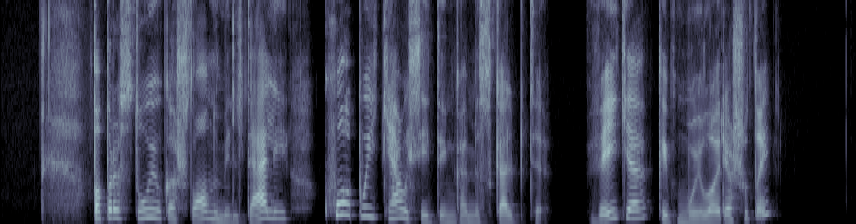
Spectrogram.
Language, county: Lithuanian, Kaunas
